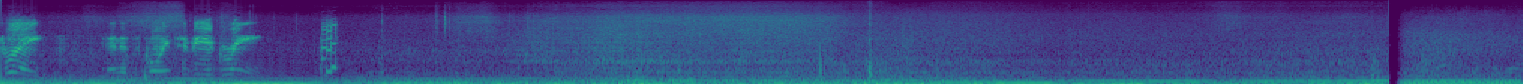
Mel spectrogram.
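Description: An engine rumbles as a vehicle drives slowly over rough dirt.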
